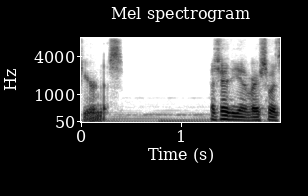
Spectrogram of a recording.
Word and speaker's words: Uranus: We actually pronounce it Uranus instead of Uranus. Obviously, a lot of people like to call it Uranus. So trust me, we've heard all the jokes. When you do astronomy, you hear all the jokes, but it actually is pronounced Uranus.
